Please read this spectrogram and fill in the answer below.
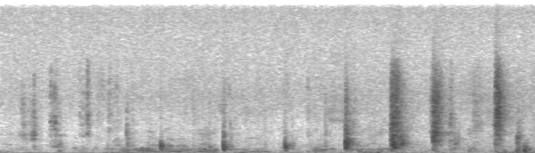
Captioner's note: footsteps tapping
